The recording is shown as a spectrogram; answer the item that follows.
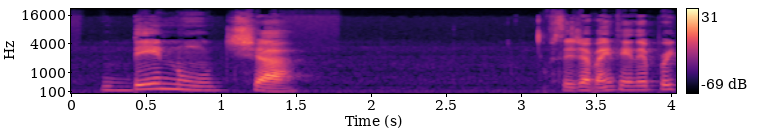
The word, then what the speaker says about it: denuncia: Então, ao invés de você ler ciao, cera ou denúncia, você vai ler ciao, c'era, denuncia.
